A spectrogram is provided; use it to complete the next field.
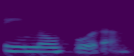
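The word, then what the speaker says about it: Ctenophora: और इस एग्जाम्पल जो ये मैंने डायग्राम बनाया, this is an example, it's an example of टीनोफोरा, CTE, C silent होता है टीनोफोरा में, टीनोफोरा या टीनो प्लाना, एक ही बात है, टीनोफोरा या टीनोप्लाना।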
